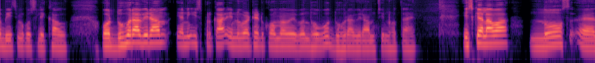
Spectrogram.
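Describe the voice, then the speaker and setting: A man's voice: fairly high pitch, darkish tone, no room sound, clean studio sound. A young man teaching an exam-prep Hindi grammar lesson, explaining step by step and repeating key points for his students.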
